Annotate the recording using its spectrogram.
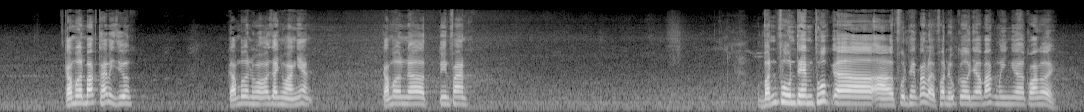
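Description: A middle-aged man speaks close by in short bursts, calmly.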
